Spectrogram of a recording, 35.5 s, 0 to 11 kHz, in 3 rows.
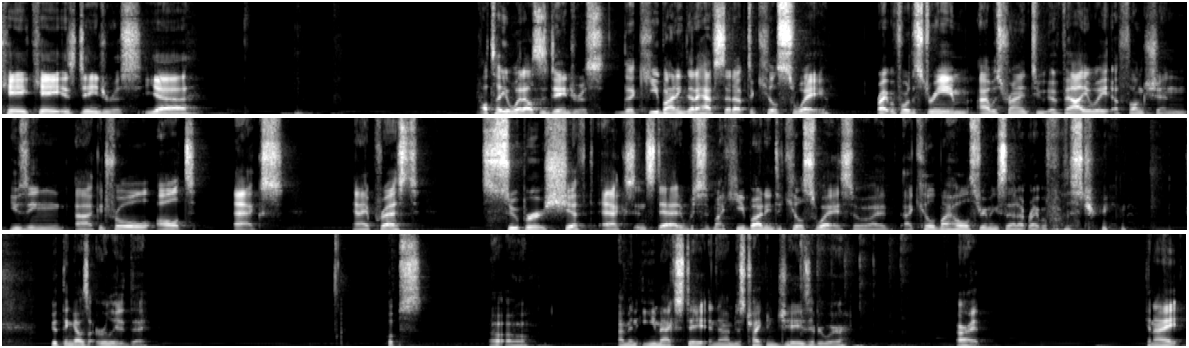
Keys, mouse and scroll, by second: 2.4 Escape, 23.6 click, 23.7 click, 25.8 alt+j, 26.5 j, 27.6 BackSpace, 29.9 ctrl+z, 30.9 Escape, 31.1 h, 32.2 x, 33.1 Escape, 33.5 j, 34.5 x.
